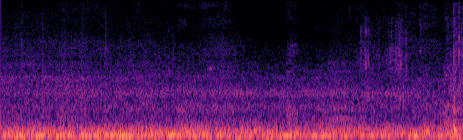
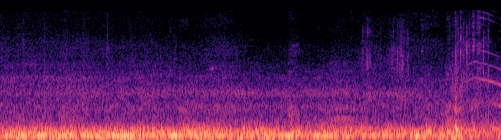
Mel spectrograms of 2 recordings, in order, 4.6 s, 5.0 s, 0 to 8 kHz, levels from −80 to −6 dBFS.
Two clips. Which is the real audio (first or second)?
second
